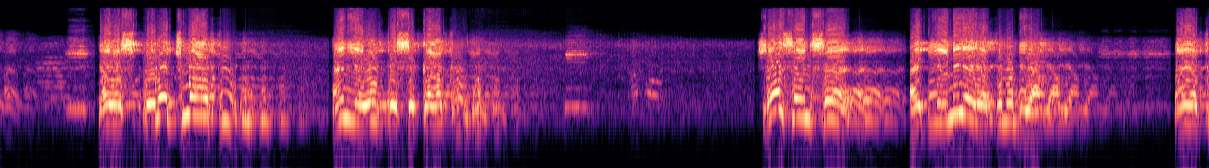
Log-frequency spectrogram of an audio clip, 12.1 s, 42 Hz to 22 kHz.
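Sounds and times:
roadside traffic noise: 0.0s - 12.0s
vehicle horn toot: 0.3s - 1.1s, 5.6s - 6.0s, 11.0s - 11.8s.

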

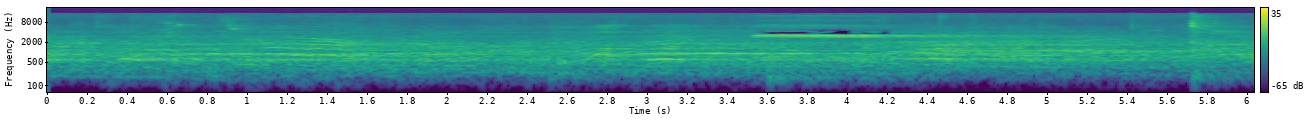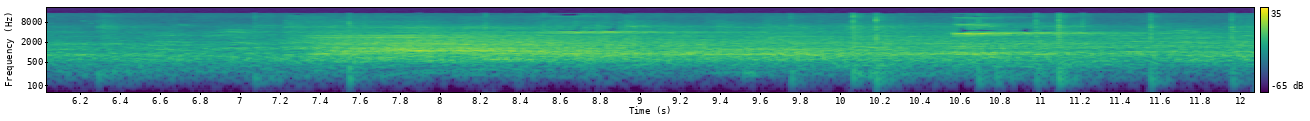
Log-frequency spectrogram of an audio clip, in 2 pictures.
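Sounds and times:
crowd voices and chatter: 0.0s - 12.0s
short high whistle: 3.5s - 4.4s.

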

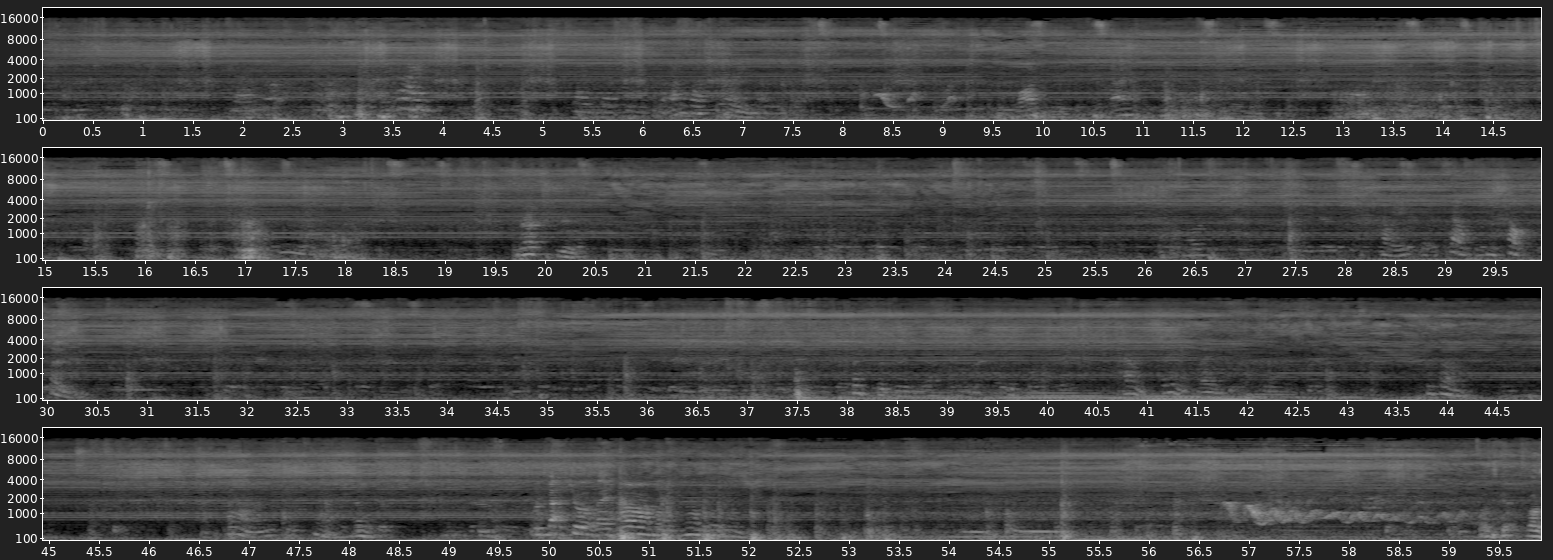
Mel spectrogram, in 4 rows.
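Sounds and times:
electric beard clipper buzzing: 0.0s - 59.9s.

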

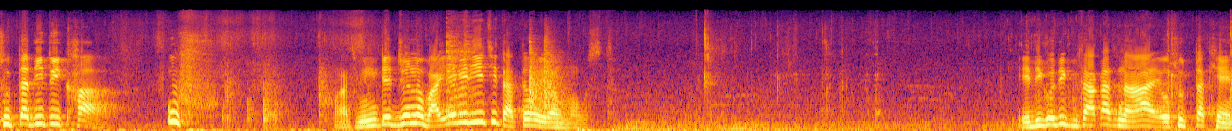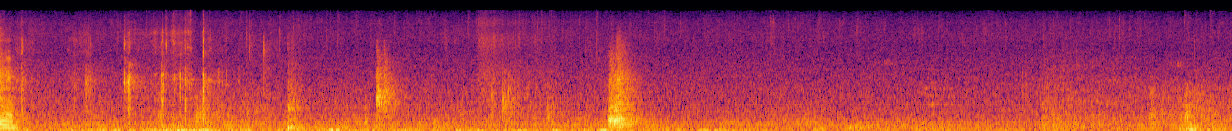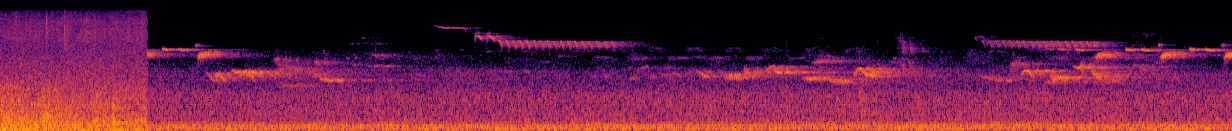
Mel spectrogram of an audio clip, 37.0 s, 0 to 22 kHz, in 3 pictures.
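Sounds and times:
steady rain: 0.0s - 26.1s
thunder rumble: 0.0s - 26.1s
birds chirping and whistling: 22.9s - 36.9s.

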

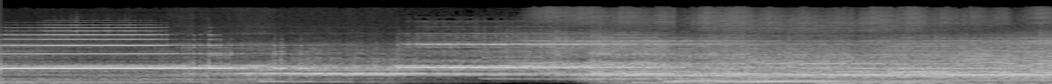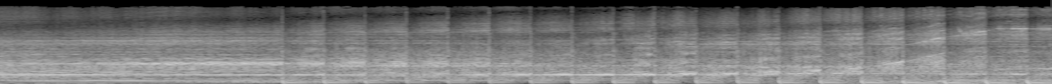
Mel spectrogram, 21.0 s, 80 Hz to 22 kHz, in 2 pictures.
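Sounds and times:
distorted synth drone: 0.0s - 21.0s.

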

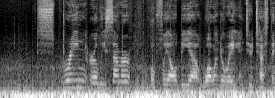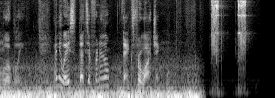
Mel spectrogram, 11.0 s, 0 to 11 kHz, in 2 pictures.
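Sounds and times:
sharp mechanical clicks: 9.7s - 10.6s.

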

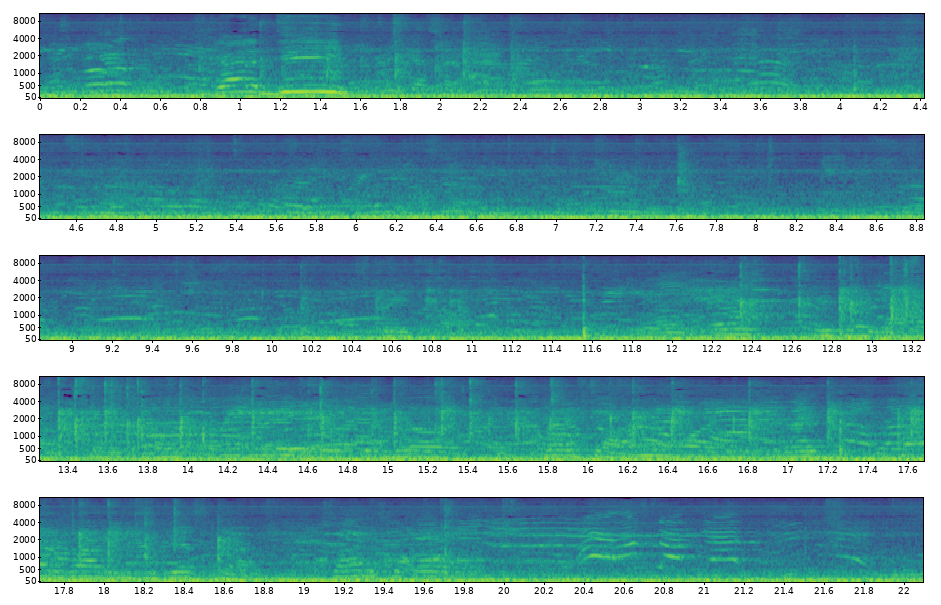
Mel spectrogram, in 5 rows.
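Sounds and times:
faint indistinct voices: 0.0s - 22.0s.

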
